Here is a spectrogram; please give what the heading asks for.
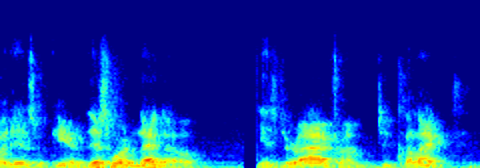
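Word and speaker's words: λέγω: Have this next, our last word here, it's a verb also, lego, 2 syllables.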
